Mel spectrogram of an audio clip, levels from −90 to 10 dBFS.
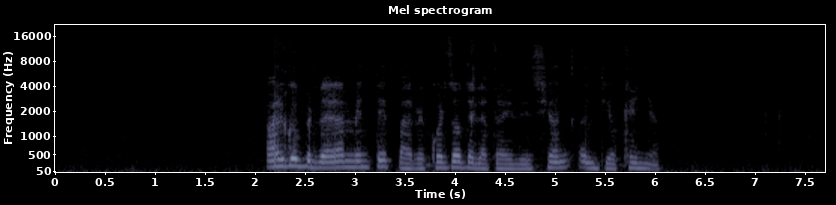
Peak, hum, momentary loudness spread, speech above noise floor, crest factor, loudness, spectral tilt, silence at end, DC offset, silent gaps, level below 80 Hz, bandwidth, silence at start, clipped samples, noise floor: -30 dBFS; none; 11 LU; 32 dB; 20 dB; -48 LUFS; -7 dB/octave; 1.65 s; under 0.1%; none; -78 dBFS; 16.5 kHz; 0.1 s; under 0.1%; -80 dBFS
